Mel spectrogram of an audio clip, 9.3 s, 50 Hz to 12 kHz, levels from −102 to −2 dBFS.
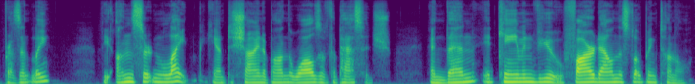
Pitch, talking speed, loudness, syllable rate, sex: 130 Hz, 155 wpm, -21 LUFS, 4.5 syllables/s, male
